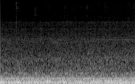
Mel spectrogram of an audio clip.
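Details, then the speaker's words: Coyote V8 Ford Mustang track car just rebuilt with forged internals ahead of a supercharger: short steady low drone with an even pulse, no knocks or ticks, idle settled while warming up; sounds healthy. "Track staying is back up and running. She sounds great."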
